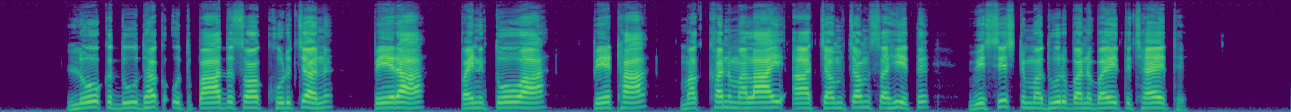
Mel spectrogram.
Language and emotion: Maithili, neutral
